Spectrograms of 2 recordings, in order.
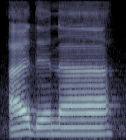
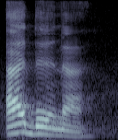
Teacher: huruf Dal pada kata Adena ini masuk ke dalam kelompok Qalqalah Sugra jadi dia tidak perlu pantulannya begitu besar cukup dibaca Adena bukan Adena ya ini Qalqalah surah Jangan dibaca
